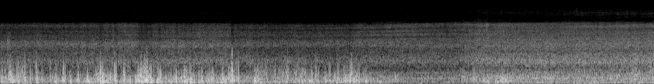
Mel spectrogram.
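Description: Heavy earthmoving machinery running, an XCMG hydraulic excavator and dump trucks, with wind buffeting the microphone. The gusty buffeting eases about four seconds in, leaving a steadier engine rumble.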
